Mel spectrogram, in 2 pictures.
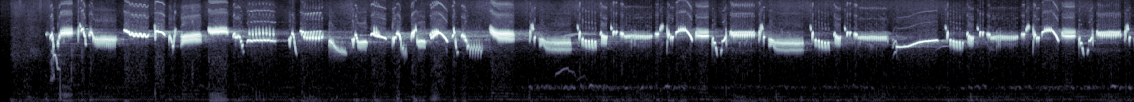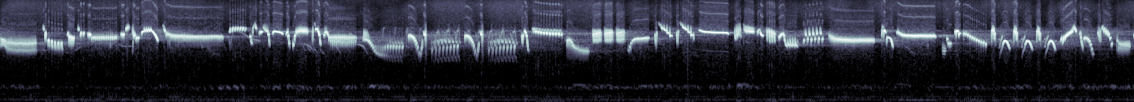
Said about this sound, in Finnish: Viljelymaiden lintuja. Kiuru.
